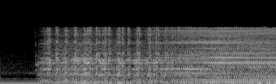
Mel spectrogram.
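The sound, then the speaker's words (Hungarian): The small two-stroke engine of an original old East German Trabant car starts up and runs at a steady, buzzing idle, fairly loud, with a rough rattling character and no talking. “A hang a régi, ám a német Trabant tulajdonosok már eddig is számtalan új modellt készítettek az eredetiből.”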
